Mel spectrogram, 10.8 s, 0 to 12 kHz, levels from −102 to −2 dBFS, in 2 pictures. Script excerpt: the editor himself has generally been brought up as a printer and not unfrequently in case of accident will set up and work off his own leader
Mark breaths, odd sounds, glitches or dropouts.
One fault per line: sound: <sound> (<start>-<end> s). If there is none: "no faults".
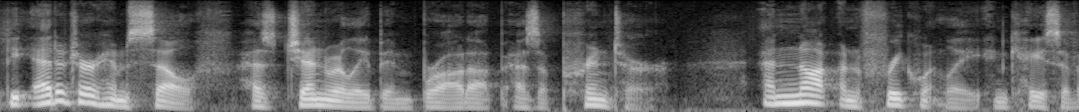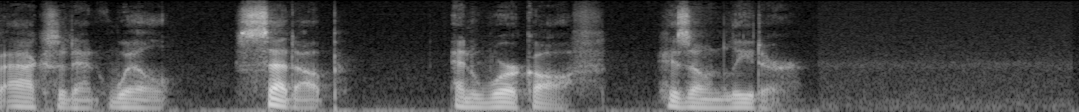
no faults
